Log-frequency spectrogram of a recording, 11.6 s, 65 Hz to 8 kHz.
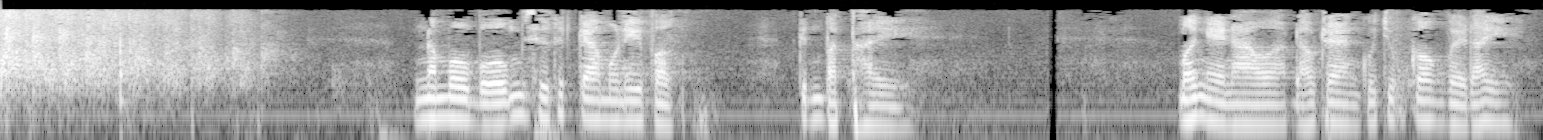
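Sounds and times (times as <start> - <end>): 
audience at a Buddhist dharma talk applauding to welcome a monk: 0.0 - 2.2
speech: 3.1 - 5.2, 6.0 - 6.9, 8.8 - 11.4.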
